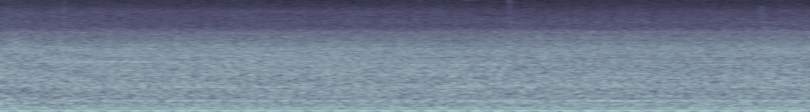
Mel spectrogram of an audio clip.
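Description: Large diesel coach engine idling steadily, a constant low rumble with an even pulse.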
